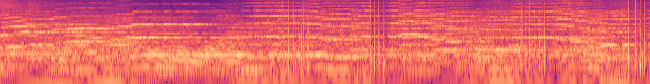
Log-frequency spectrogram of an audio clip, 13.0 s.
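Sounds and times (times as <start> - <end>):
fireworks show music: 0.0 - 13.0
fireworks bursting bangs: 5.6 - 6.4, 7.2 - 8.1, 10.2 - 11.4, 12.5 - 13.0.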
